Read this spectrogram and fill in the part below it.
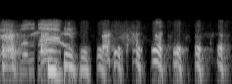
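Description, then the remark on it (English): A video game level-up sound effect: a brief swooping flourish followed by a quick run of short, evenly spaced bright tones, fairly loud, with no talking over it. “Can I give him the level up? He got the level up.”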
